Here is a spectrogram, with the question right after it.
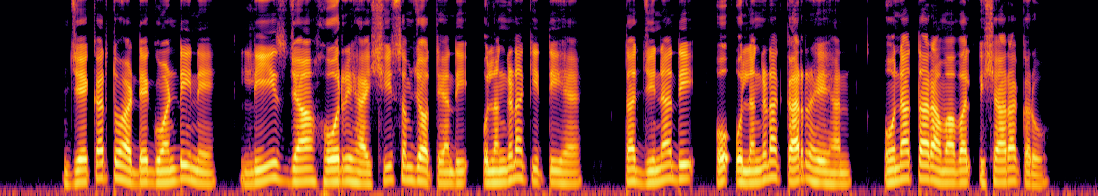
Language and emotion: Punjabi, neutral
